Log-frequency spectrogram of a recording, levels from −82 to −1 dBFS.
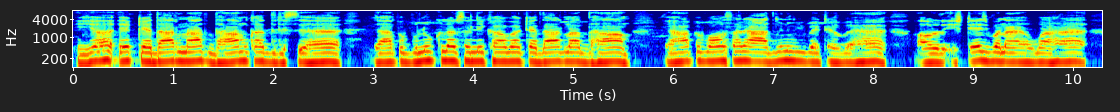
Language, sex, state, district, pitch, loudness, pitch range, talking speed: Hindi, male, Jharkhand, Garhwa, 160 Hz, -14 LUFS, 155-170 Hz, 170 wpm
